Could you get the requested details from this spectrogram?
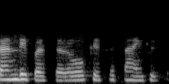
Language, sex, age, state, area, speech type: Tamil, female, 30-45, Tamil Nadu, rural, conversation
